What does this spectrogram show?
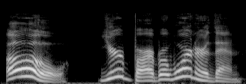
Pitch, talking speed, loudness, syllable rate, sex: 225 Hz, 120 wpm, -15 LUFS, 4.4 syllables/s, female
